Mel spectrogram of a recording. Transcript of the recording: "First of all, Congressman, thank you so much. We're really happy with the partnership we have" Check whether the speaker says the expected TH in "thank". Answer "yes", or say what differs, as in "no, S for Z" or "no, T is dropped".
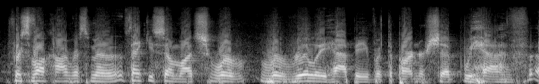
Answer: yes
